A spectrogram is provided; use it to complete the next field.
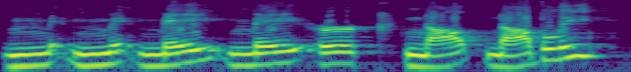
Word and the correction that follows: Mark Noble: Is that how you pronounce that? – Mark Noble, the new PK taker for West Ham? – Mayerk?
